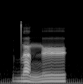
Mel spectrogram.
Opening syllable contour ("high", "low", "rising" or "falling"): falling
